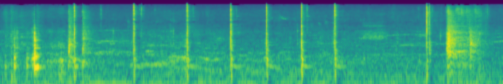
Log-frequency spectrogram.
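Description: Knife chopping at the leg joints of a plucked turkey: about nine sharp knocks, spaced roughly half a second to a second apart, then a short rougher burst near the end.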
